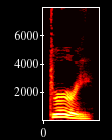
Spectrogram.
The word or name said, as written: drury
